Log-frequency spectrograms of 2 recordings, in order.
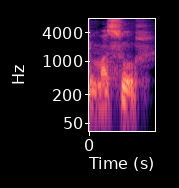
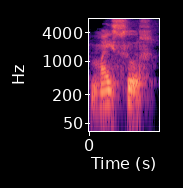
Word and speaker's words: masoor: we buy masoor Dal let's say masoor not Mysore so here is something you know you can see how the words change Mysore is a place to me next one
